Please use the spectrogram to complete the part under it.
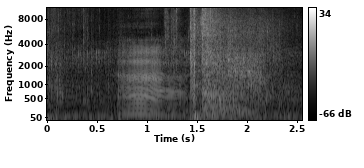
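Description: Gunfire in Control breaks out against the mold in a short burst of shots near the middle, mixed with a brief whooshing tonal game effect and a low background rumble.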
